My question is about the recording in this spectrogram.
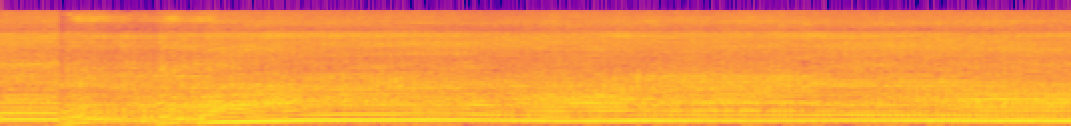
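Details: Old two-stroke hedge trimmer revived with on-hand parts, new cut air filter fitted, mixture screws not yet reset, cutting bush: revs climb quickly then hold steady high drone without stumbling; noisy, vibrates a lot, dull blade, pulling cleanly.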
